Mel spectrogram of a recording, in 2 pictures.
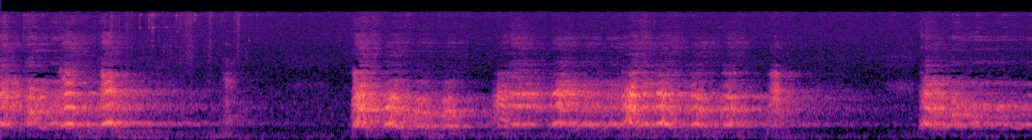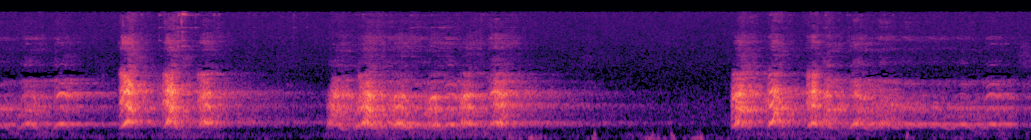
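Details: Two pups, Iskra and Rudj, bark at reflections seen in the windows. Sharp, fairly high barks come in quick clusters of three to five, with short pauses between about five bouts.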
